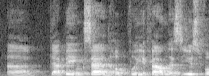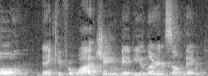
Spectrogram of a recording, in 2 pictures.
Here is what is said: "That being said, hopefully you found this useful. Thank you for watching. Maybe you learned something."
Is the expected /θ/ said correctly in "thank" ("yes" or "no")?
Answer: yes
